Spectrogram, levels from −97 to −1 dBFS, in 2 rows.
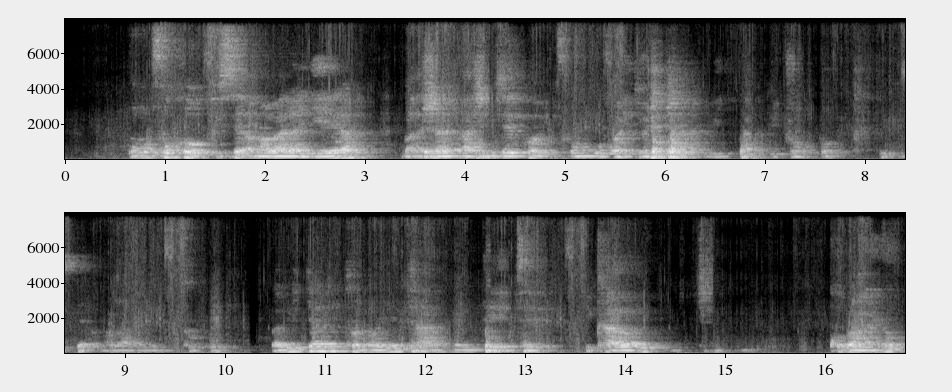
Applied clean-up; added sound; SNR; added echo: neural separator model SepFormer DNS4.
